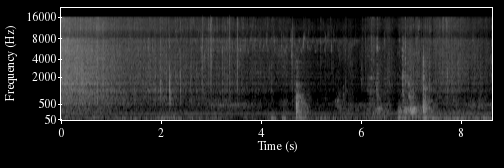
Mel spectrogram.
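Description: Water poured into hot oil in a wok of fried tempeh, garlic and shallots, sizzling loudly at first and dying down to a softer hiss as the water takes the heat. A few short scrapes of the metal spatula against the wok come in the second half.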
